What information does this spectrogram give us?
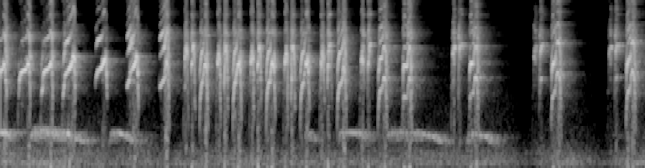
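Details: Long-tailed shrike giving a rapid, irregular series of short, harsh, broadband chirps, about ninety a minute, with brief pauses and a faint low tonal hum underneath.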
